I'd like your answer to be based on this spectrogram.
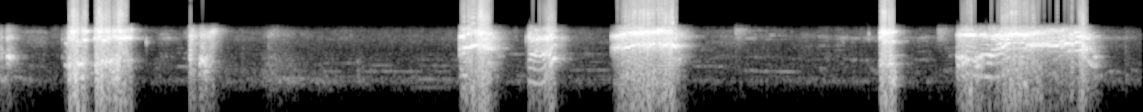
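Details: Several sharp adult coughs, each followed by an infant's squealing laughter, in a quiet room.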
